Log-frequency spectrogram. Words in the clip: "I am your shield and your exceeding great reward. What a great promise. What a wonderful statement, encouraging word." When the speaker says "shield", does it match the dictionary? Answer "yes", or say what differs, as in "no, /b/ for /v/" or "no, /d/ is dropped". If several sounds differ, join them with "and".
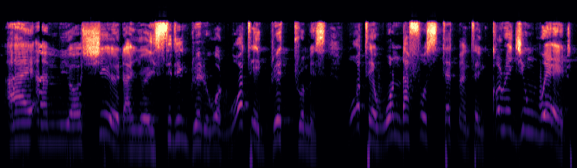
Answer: yes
